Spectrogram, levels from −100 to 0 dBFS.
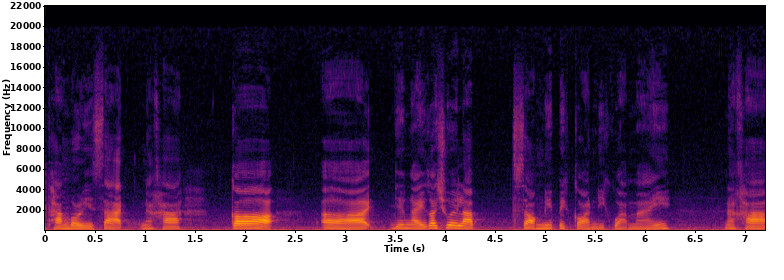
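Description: No technical faults are audible anywhere in this speech recording.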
